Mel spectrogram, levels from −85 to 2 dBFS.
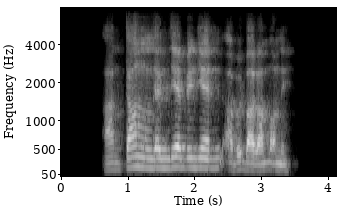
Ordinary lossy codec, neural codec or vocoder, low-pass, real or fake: Opus, 64 kbps; codec, 16 kHz, 0.8 kbps, ZipCodec; 7.2 kHz; fake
